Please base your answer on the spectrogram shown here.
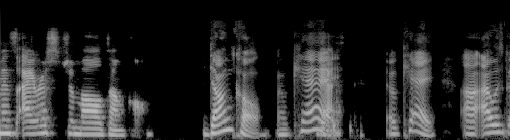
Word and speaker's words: Iris Jamahl Dunkle: don't you tell everybody um uh how to pronounce your name please oh my name is Iris Jamal Dunkel Dunkle okay okay I was I would have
